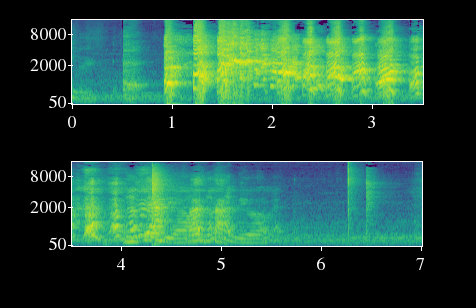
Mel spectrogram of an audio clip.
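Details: Burping in a little baby: a long, loud rolling burp with rapid pulsing, trailing off into quieter croaking belch sounds.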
